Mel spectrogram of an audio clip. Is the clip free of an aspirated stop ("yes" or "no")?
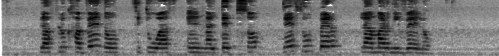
yes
